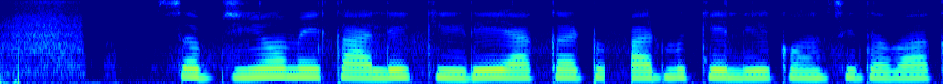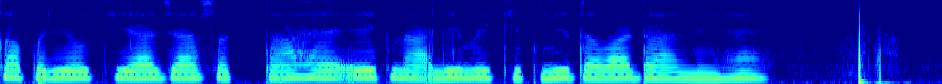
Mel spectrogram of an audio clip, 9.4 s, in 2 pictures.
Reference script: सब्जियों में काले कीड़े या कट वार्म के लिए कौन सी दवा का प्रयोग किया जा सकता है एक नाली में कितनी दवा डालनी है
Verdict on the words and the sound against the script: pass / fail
fail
